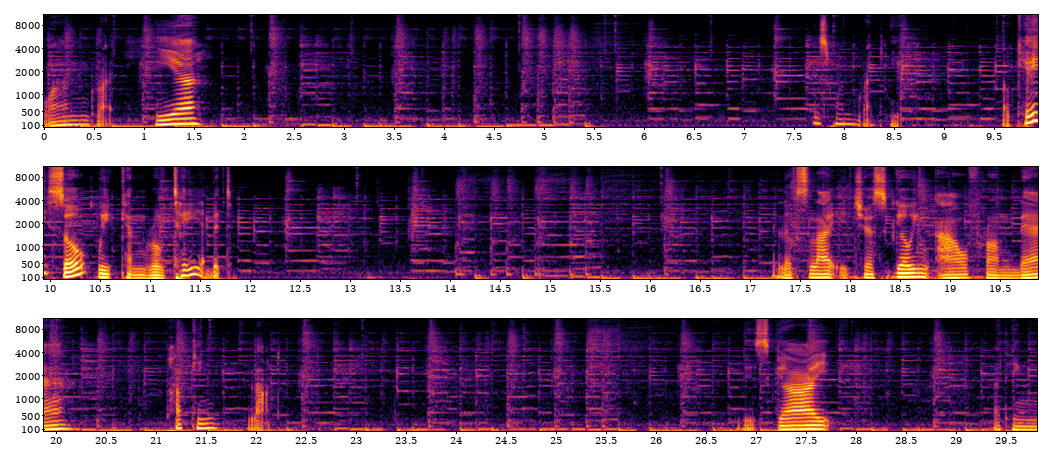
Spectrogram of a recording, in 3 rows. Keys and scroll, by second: 10.5-11.6 typing, 13.2 w, 16.6 e, 18.8 w, 22.5 e.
